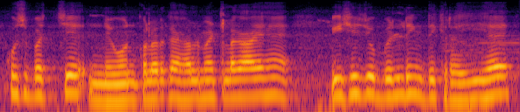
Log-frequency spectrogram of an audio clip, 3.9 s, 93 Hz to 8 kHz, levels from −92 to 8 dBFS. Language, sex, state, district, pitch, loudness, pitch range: Hindi, male, Uttar Pradesh, Lalitpur, 175 Hz, -14 LUFS, 160-190 Hz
